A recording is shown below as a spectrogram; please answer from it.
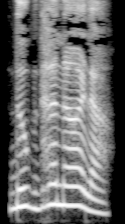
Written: ದುಗ್ಧನಾಳ

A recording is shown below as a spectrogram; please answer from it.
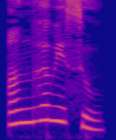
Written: ಅಂಗವಿಸು

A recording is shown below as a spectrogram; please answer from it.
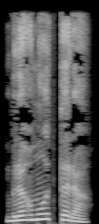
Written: ಬ್ರಹ್ಮದಾರು

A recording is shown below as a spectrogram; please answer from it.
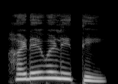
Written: ಹಡೆವಳಿತಿ

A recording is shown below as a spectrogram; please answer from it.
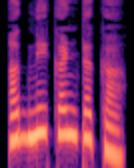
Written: ಅಗ್ನಿಕಂಟಕ

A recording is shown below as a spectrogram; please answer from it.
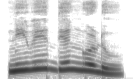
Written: ನಿವೇದ್ಯಂಗೊಡು

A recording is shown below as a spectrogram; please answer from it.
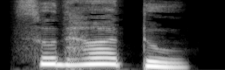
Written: ಸುದತಿ

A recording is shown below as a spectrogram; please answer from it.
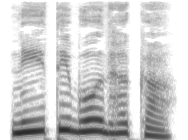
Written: ನೀತಿಬೋಧಕ

